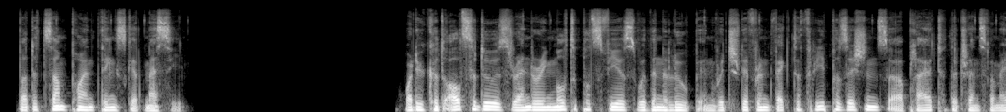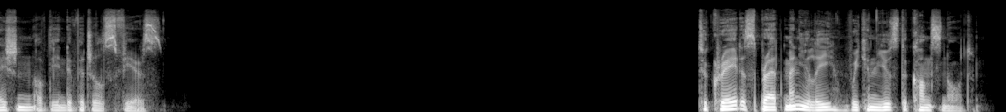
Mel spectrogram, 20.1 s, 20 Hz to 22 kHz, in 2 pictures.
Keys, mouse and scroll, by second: 0.2 ctrl+v, 0.8-2.5 drag, 2.5 ctrl++, 3.5-5.8 drag, 6.3-8.1 drag, 11.2-12.1 drag, 12.1 Delete, 12.4-13.6 drag, 13.6 BackSpace, 14.1-20.1 drag.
